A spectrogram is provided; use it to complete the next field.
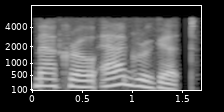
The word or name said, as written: macroaggregate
